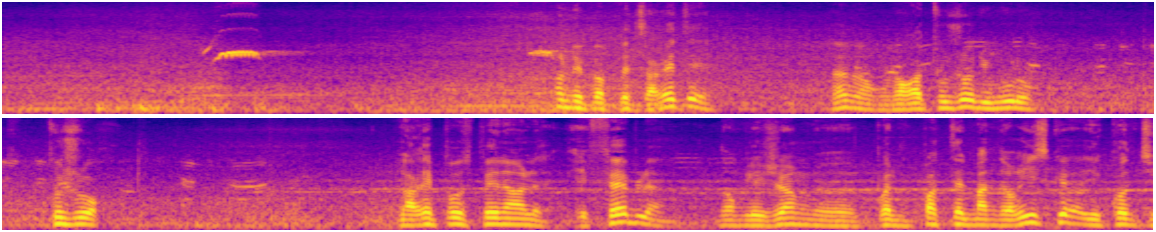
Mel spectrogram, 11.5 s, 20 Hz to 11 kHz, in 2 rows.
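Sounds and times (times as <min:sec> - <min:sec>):
short high whistle blast: 0:01.0 - 0:01.5, 0:02.6 - 0:02.9
speech: 0:02.8 - 0:05.3, 0:06.0 - 0:06.4, 0:07.7 - 0:11.5.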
